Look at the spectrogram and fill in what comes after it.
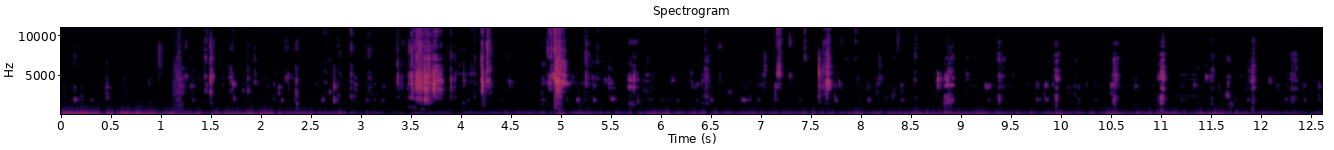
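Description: Close-miked eating of a lettuce wrap of grilled pork: crisp crunches of iceberg lettuce and wet chewing clicks, the loudest crunch about three and a half seconds in. A steady hum with a faint tone runs underneath.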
